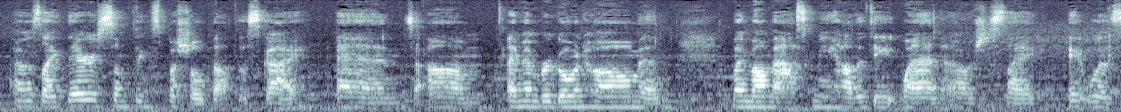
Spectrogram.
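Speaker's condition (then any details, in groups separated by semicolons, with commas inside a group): No condition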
